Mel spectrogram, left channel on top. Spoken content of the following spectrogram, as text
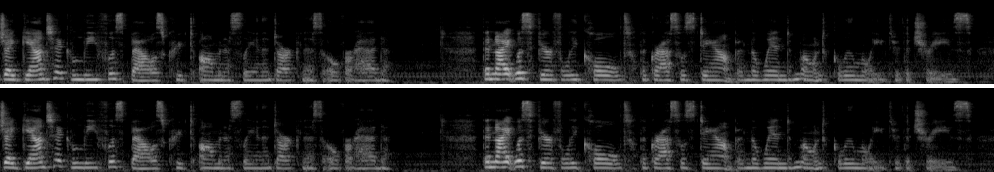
leafless boughs creaked ominously in the darkness overhead. The night was fearfully cold, the grass was damp, and the wind moaned gloomily through the trees.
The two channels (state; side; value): normal; both; correlation 0.60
